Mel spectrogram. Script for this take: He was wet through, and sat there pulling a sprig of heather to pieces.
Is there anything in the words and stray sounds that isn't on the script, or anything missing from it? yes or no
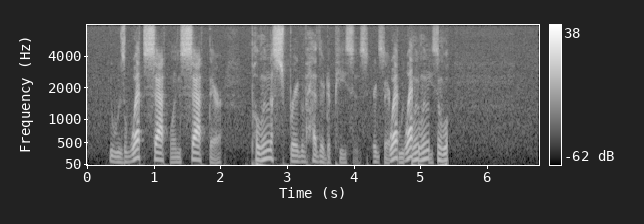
yes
